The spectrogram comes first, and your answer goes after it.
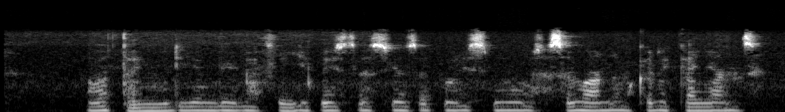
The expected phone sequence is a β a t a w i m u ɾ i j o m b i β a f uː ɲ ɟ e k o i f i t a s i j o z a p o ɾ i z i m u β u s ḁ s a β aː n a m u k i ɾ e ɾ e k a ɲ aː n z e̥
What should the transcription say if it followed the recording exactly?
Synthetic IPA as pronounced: a β a t a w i m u ɾ i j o m b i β a f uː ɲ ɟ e k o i s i t a s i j o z a p o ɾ i s i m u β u s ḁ s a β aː n a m u k a ɾ e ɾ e k a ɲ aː n z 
